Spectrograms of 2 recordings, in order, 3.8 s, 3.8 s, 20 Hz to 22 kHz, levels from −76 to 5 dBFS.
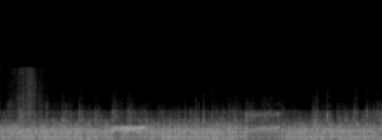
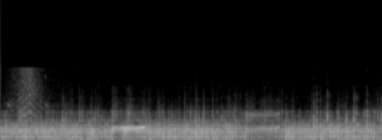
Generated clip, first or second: first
